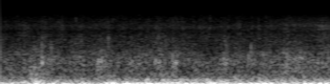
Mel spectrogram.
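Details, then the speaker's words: Chevrolet Lacetti automatic after repair of a severe whistle/squeal heard when moving off: now only low, steady road and engine rumble with no squeal on the test drive; quiet normal driving. "тишина и спокойствие в машине абсолютно все четко классно"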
